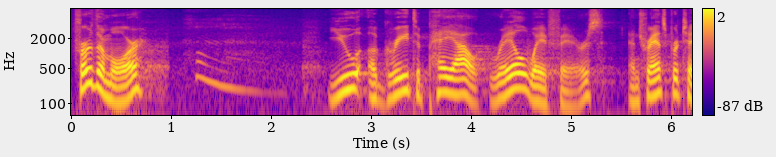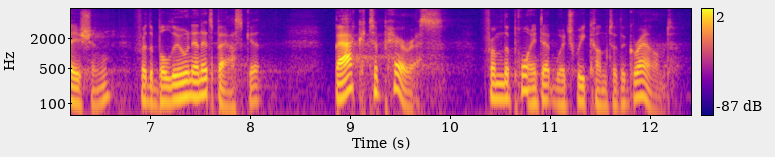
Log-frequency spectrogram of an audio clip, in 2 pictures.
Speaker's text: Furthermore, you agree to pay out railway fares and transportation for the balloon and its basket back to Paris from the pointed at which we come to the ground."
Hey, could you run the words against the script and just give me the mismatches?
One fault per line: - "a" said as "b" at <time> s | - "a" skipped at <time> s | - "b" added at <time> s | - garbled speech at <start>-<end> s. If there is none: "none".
- "pointed" said as "point" at 10.6 s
